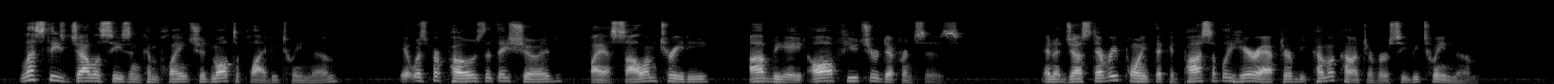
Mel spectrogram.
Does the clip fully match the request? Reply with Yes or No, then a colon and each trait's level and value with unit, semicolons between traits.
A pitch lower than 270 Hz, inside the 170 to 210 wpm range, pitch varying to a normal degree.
No: low, 135 Hz; average, 145 wpm; average, 4.3 semitones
